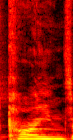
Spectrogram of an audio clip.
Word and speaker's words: Kynes: So it's Kynes and it's it's Harkonnen.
